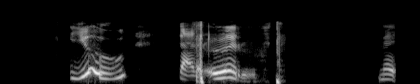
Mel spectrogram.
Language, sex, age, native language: Icelandic, male, 9, Icelandic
